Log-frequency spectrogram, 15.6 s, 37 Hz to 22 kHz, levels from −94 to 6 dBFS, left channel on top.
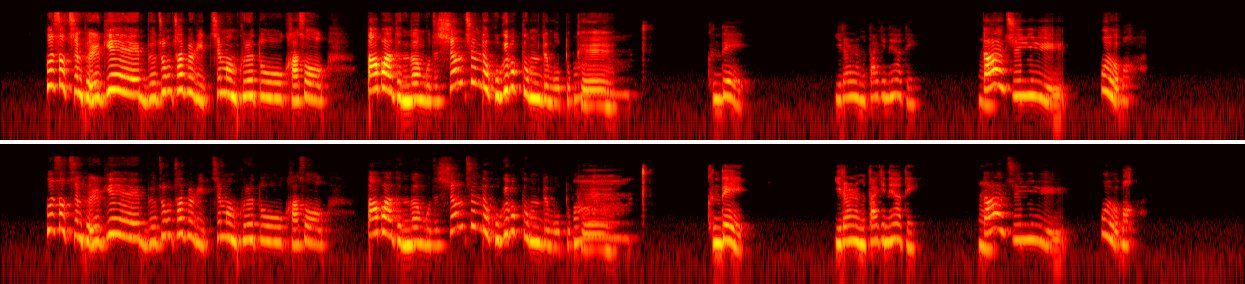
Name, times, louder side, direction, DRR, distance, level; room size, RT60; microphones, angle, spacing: voice 1, 0.6-4.1 4.6-7.7 12.3-13.3 13.8-14.0, left 7 dB, 90° left, 0.5 m, -29 dB
voice 2, 7.2-7.9 8.9-9.3 10.4-11.5 12.2-12.4 14.0-14.3, right 4 dB, 50° right, 0.4 m, -35 dB
15.0 x 7.2 x 3.2 m
head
